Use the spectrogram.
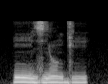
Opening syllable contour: falling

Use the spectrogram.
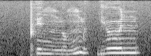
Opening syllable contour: low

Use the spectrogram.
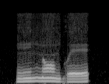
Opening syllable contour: rising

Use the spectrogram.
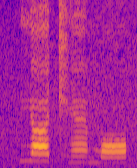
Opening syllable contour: high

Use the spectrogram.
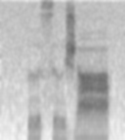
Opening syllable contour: low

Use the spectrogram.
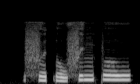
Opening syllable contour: low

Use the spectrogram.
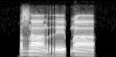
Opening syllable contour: falling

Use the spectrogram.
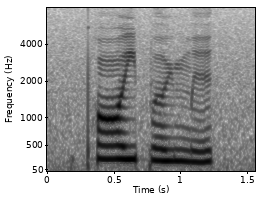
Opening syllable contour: high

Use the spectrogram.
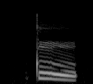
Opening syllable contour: falling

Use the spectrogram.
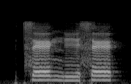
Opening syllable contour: high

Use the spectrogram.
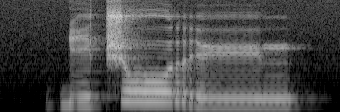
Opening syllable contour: low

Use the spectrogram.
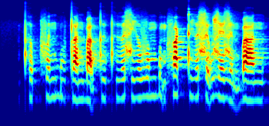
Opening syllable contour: low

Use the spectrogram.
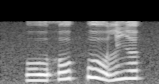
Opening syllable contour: low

